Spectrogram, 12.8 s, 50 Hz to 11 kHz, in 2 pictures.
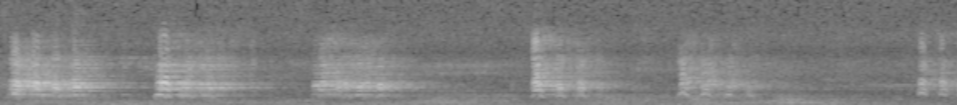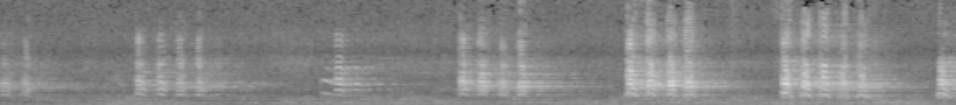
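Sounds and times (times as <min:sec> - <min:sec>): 
gull calling from a neighbouring roof: 0:00.0 - 0:02.9, 0:03.5 - 0:05.2, 0:06.0 - 0:12.7
low background noise: 0:00.0 - 0:12.7.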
